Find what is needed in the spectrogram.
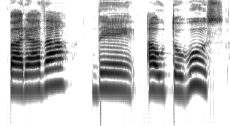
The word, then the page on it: parada de autobus: Spanish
